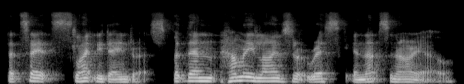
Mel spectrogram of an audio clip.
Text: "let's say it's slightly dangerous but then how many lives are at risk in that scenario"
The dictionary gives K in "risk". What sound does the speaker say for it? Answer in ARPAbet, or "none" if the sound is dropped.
K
